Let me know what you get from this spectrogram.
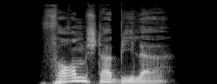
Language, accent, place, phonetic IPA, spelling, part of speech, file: German, Germany, Berlin, [ˈfɔʁmʃtaˌbiːlɐ], formstabiler, adjective, De-formstabiler.ogg
- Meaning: 1. comparative degree of formstabil 2. inflection of formstabil: strong/mixed nominative masculine singular 3. inflection of formstabil: strong genitive/dative feminine singular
